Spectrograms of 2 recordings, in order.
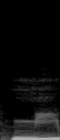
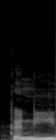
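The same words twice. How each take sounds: First: "नी" starting straight on the N; one syllable "नी", no K at all; silent K. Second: "कनी" with an audible K before the N; two syllables, ka-NEE, in "कनी"; K wrongly sounded. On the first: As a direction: drop the K, stretch "नी" out loud and clear. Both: Shown as a demonstration. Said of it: "कनी ना पढ़ के नी पढ़ेंगे".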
